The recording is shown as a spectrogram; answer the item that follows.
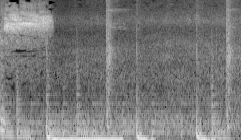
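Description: Background music with a steady beat, and a short high-pitched hiss in the first half-second.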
